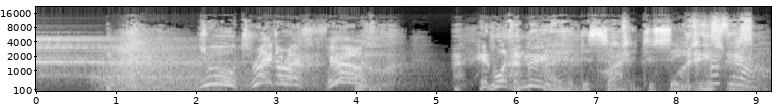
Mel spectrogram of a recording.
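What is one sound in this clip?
A young woman speaks with emotion.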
